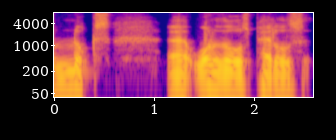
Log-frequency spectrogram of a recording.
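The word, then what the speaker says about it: NUX: about one of these new x i think it's pronounced new x it's spelled n-u-x i never quite know whether it's new x or nooks uh one of those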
